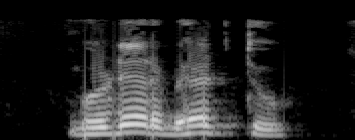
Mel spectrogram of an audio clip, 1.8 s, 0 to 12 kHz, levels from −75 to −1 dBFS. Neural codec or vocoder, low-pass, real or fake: none; 7.2 kHz; real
